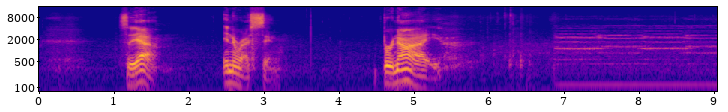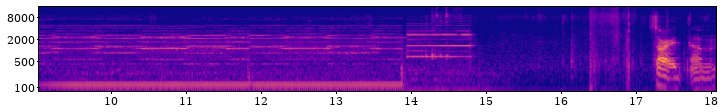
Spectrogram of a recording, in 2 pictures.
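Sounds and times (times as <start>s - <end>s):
electronic two-tone siren: 6.9s - 14.9s.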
